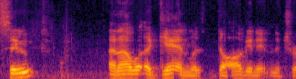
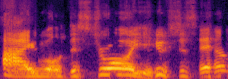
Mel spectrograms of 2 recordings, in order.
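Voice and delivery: slow, higher hammy villain threat; megalomaniac rant; 5 semitones higher, slower than usual. Retold or imitated. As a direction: declare it like a distant supervillain. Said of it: "far away giving villain speech".

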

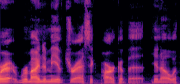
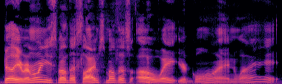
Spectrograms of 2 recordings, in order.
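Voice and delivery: Sheena, mock puzzlement; 4 semitones higher than usual. Imitating Sheena finding Billy gone, eager then baffled. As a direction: start eager, drop away, end on a small high bewildered squeak.

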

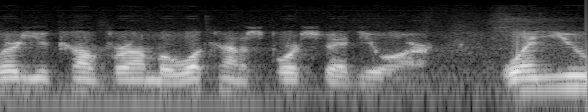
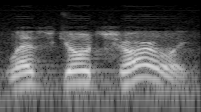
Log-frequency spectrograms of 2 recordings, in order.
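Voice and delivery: raised-pitch mock yell, no extra volume; half-hearted retold cheer, pitched up; 8 semitones higher than usual. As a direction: imitate a fan's cheer without really shouting. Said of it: "I was yelling".

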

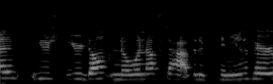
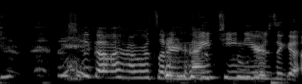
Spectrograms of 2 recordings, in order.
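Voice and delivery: laughing; 3 semitones higher, 5 dB louder than usual. Real, not acted. Laughing fit.

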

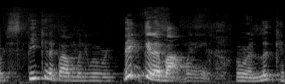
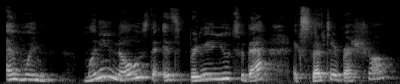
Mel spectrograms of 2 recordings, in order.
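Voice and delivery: normal talking voice

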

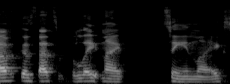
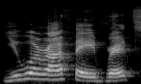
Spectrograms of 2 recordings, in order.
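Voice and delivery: normal talking voice

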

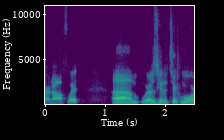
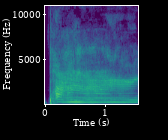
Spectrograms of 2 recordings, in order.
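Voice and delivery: shouted bang. Pretend. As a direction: hit the sound hard. Imagining the punch.

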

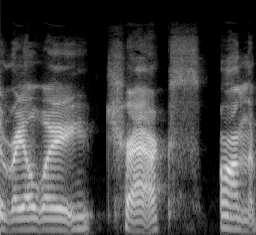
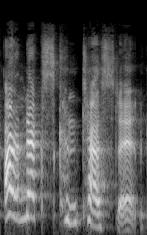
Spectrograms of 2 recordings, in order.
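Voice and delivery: higher, hint of a show announcer; lightly voiced announcer; 9 semitones higher than usual. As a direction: lightly announce the next act. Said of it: "And so then they're like".

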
